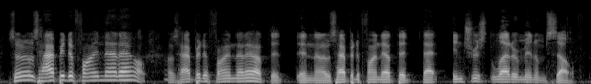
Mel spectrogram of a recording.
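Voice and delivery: ordinary talk

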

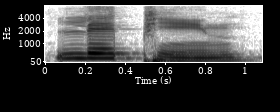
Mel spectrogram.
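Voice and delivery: put-on French accent; mock French. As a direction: say it as a fake Frenchman. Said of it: "penis in French".

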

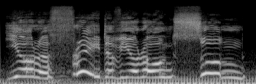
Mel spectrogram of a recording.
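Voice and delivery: put-on loud, very high old woman; cried, struggling. A narrator's reading. Mother struggling with her frightened husband, loud cry. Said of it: "she cried, struggling".

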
